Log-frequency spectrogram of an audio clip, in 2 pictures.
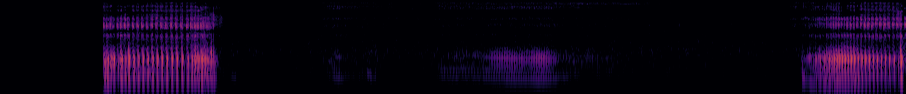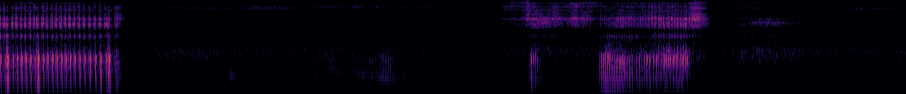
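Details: Pug puppy snoring loudly while asleep: three loud, rattling snores, each about a second long, with quiet breathing between them.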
